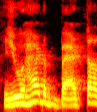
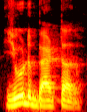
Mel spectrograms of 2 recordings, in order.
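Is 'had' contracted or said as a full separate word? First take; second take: full; contracted. First: 'Had' is said as a full separate word. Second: 'Had' is contracted onto 'you' as 'you'd'. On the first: "इस हैड को अलग से करके भी बोलते हैं" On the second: "ये होता है हैड. यूड better"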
